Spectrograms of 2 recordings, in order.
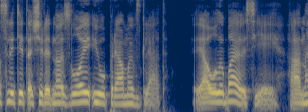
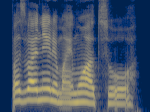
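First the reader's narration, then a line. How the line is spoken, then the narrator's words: Lazy telling. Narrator (Russian): лениво рассказывает Юга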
